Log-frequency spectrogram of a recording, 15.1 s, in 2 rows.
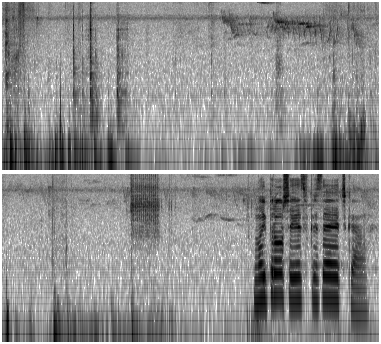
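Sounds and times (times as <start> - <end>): songbird twittering: 3.6 - 14.2.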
